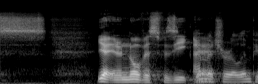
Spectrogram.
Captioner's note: speaks faintly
